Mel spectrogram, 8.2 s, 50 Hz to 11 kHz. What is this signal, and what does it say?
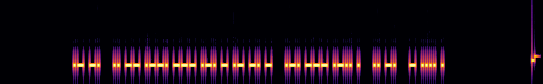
Morse code, heard as a keyed tone, about 40 wpm, 700 Hz. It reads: AN IMPORTANT ROLE IN THE
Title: Sets of 5 Words Encore2 40wpm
